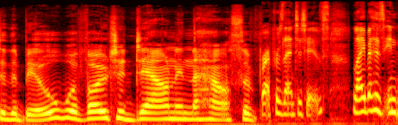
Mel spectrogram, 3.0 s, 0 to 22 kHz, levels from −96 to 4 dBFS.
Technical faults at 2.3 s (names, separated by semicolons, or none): audio read two samples at a time (double speed)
